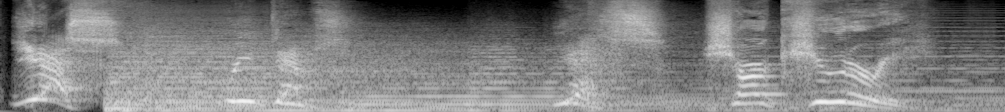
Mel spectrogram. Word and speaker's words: charcuterie: He has and I hope I don't say this wrong, a charcuterie. How do you say that? Ooh. That's just charcuterie. Yes! Redemption! Yes! Charcuterie!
